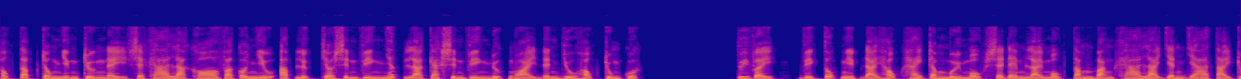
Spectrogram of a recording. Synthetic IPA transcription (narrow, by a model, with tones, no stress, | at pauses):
ha˨˩wk͡p̚t̪ə˨˩p̚t͡ɕɔ˧wŋ͡mɲɨ̰˧˥ŋt͡ɕɨ˨˩əŋna˨˩jsɛ̰˧˥xaː˨˦laː˨˩xɔ˨˦vaː˨˩kɔ˨˦ɲi˨˩əwʔaː˦˥p̚lɨ˨˩k̚t͡ɕɔ˧sï˧ŋ̟vi˧ənɲə˦˥t̚laː˨˩kaː˦˥k̚sï˧ŋ̟vi˧ənːɨ˦˥ək̚ŋwa̰ː˧˨jɗe˨˦nzu˧ɦɔ˨˩wk͡p̚t͡ɕʊ˧ŋ͡mku˦˥ək̚ | t̪wi˧və̰˧˨j | vi˨˩ək̚t̪o˦˥t̚ŋi˨˩əp̚ɗa̰ː˧˨jɦa˨˩wk͡p̚haː˧jt͡ɕa˧mːɨ˨˩əjmo˨˩t̚sɛ̰˧˥ɗɛ˧mla̰ː˧˨jmo˨˩t̚t̪ə˨˦mɓa˨˩ŋxaː˨˦laː˨˩za˧jŋ̟zaː˨˦t̪a̰ː˧˨jt͡ɕ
